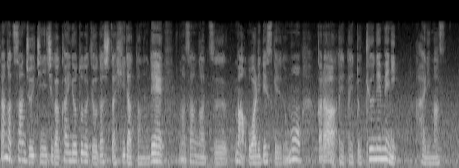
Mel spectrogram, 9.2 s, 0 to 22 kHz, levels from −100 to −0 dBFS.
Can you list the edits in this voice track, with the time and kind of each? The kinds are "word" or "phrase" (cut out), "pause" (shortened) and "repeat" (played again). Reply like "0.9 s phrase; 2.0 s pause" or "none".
7.0 s repeat

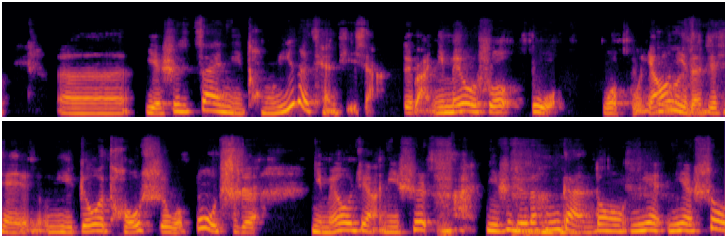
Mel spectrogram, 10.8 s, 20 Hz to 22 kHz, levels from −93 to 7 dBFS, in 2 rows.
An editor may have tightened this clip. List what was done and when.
7.7 s pause

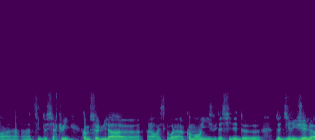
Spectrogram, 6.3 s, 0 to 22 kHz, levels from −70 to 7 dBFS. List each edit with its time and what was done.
1.6 s word; 2.9 s pause; 3.3 s word; 4.4 s phrase

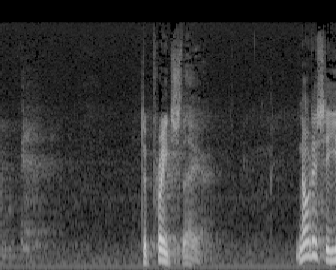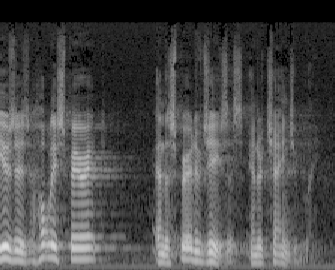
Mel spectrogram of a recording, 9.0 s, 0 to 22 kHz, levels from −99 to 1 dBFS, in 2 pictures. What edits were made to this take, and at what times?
none

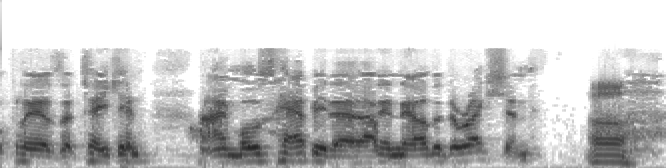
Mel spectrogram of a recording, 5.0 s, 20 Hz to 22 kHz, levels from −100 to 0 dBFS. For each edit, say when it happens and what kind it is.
2.8 s word

